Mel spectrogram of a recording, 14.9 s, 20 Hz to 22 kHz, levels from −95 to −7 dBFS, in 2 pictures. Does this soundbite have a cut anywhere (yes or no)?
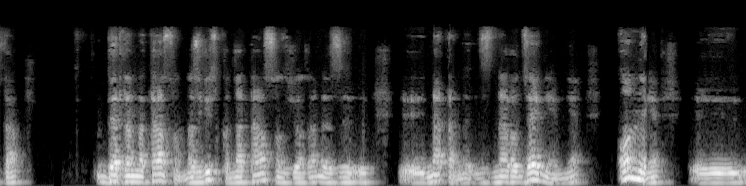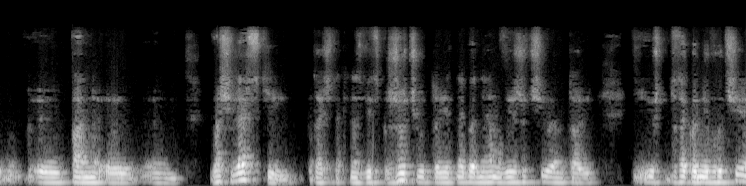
yes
